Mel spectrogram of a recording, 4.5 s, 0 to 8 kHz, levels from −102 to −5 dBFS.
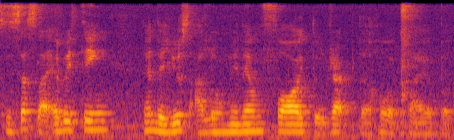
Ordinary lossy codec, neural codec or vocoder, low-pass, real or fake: none; none; 7.2 kHz; real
